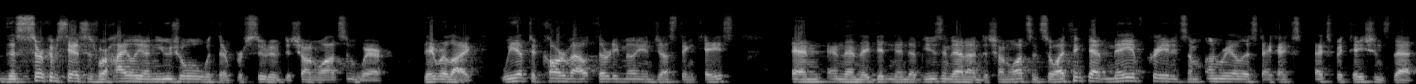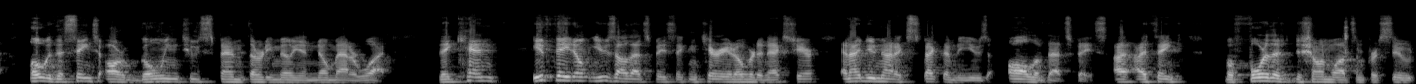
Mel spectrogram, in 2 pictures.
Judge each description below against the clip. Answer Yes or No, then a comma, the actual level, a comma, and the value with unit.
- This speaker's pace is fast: Yes, fast, 210 wpm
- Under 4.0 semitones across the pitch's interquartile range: Yes, average, 2.7 semitones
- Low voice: Yes, low, 120 Hz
